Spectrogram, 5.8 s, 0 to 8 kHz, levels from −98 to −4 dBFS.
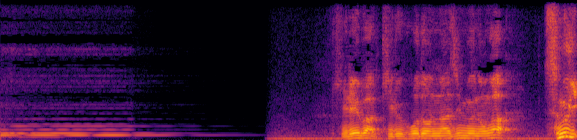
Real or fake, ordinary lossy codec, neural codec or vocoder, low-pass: real; none; none; none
